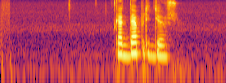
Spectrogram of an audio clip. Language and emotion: Russian, neutral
